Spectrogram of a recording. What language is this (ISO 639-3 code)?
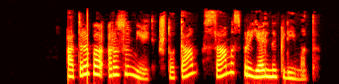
bel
